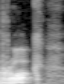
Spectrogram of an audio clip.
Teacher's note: When you say rock, it's that CK at the end, which is the power in that word, rock. And if you're Scottish, you've got that rolling R at the start as well, rock. But the lowercase K just didn't want to say stand out, because it doesn't actually.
